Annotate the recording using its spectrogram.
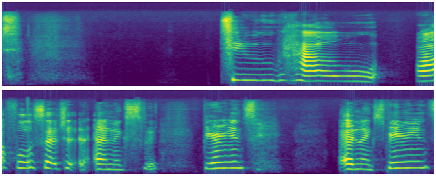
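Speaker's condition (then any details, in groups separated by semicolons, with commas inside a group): Cerebral palsy; stutters, clearer when medicated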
